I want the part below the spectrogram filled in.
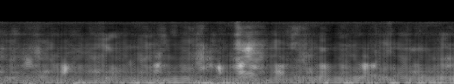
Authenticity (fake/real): fake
